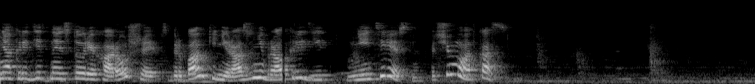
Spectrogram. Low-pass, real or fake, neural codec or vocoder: 7.2 kHz; real; none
